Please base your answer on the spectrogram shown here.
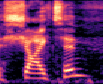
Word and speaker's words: Sheinton: making my way to shiten the the correct pronunciation and I got that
